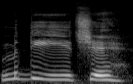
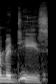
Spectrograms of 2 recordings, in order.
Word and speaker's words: Medici: You're starting to get more of the mystery of Medici. Or Medici, if you want to say it correctly.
